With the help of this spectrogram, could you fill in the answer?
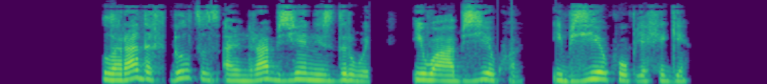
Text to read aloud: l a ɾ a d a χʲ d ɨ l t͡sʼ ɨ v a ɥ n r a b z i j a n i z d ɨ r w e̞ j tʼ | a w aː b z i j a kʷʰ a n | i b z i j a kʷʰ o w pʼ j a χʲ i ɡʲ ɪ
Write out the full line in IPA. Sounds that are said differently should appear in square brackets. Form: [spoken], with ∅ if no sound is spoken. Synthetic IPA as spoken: l a ɾ a d a χʲ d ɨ l t͡sʼ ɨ [z] a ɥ n r a b z i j a n i z d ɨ r w e̞ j tʼ | [i] w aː b z i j a kʷʰ a n | i b z i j a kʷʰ o w pʼ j a χʲ [a] ɡʲ ɪ

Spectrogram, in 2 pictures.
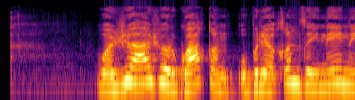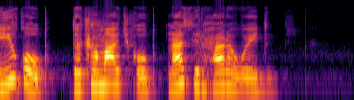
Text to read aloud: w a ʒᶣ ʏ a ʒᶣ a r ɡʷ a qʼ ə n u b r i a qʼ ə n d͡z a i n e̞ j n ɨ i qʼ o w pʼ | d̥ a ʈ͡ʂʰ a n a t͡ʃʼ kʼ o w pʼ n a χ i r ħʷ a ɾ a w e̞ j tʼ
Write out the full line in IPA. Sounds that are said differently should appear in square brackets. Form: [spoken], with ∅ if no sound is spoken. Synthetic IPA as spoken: w a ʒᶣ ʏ a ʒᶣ a r ɡʷ a qʼ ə n u b r i a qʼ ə n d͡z a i n e̞ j n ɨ i qʼ o w pʼ | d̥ a ʈ͡ʂʰ a [m] a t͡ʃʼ kʼ o w pʼ n a [s] i r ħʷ a ɾ a w e̞ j tʼ

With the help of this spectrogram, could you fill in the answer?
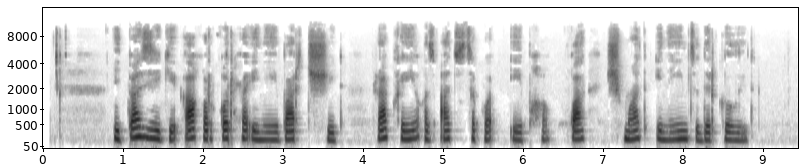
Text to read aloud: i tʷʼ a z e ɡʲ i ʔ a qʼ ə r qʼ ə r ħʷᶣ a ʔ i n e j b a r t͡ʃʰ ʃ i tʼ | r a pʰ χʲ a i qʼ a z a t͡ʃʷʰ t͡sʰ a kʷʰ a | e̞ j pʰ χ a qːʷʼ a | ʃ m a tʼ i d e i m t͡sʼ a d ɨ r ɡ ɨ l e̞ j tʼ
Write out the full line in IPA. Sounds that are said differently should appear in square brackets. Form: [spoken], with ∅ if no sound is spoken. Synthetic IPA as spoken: i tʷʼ a z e ɡʲ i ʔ a qʼ ə r qʼ ə r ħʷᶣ a ʔ i n e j b a r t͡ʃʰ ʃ i tʼ | r a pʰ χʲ a i qʼ a z a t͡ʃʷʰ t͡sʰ a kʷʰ a | e̞ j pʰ χ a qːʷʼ a | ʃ m a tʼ i [n] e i m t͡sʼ a d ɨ r ɡ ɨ l e̞ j tʼ

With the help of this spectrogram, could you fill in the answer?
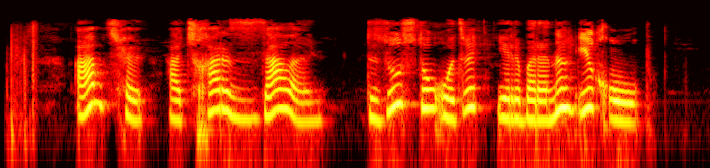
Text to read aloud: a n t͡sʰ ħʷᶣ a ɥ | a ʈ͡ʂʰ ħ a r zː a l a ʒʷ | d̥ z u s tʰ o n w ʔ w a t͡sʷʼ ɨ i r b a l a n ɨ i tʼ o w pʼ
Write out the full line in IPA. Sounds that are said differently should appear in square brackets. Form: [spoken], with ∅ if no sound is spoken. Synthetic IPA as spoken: a [m] t͡sʰ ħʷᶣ a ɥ | a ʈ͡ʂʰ [χ] a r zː a l a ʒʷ | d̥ z u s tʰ o [∅] w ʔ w a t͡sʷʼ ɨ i r b a [ɾ] a n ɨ i [qʼ] o w pʼ

